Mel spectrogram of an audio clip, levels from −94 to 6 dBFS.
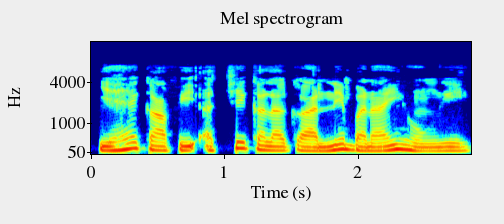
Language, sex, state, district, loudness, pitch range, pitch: Hindi, male, Uttar Pradesh, Muzaffarnagar, -13 LUFS, 125-150 Hz, 135 Hz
